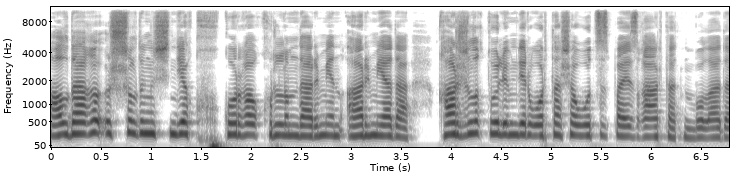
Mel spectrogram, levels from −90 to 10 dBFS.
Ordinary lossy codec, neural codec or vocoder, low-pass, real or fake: none; none; 9.9 kHz; real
